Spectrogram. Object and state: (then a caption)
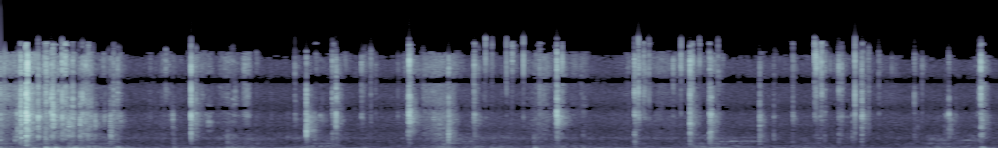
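Dry soap bar being cut. A small knife cuts cubes off the end of a solid, dry white soap bar held in the hand and scored into a grid. The result is a quick, uneven run of crisp, bright clicks and snaps, each dying away almost instantly. Soft, low handling rumble sits underneath, loudest at the start.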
